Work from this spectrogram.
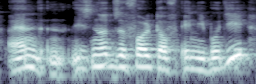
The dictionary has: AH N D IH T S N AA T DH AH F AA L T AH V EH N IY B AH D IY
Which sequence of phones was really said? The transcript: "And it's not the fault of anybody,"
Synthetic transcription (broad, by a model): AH N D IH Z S N AA T DH AH F AA L T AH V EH N IY B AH D IY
